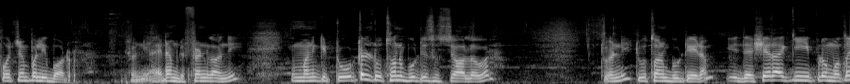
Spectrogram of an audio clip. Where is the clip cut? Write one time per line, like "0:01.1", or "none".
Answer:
0:07.3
